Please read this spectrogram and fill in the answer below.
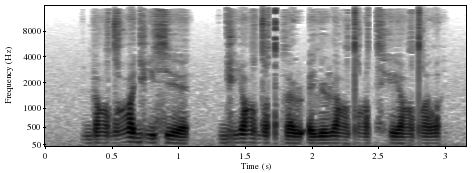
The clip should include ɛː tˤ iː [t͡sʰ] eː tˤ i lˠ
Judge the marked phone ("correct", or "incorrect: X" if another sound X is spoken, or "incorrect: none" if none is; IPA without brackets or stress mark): correct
